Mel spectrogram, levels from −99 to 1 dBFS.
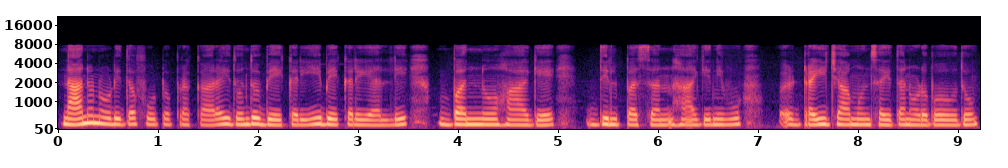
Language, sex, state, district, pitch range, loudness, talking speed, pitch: Kannada, female, Karnataka, Bellary, 185-200 Hz, -17 LUFS, 125 wpm, 190 Hz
